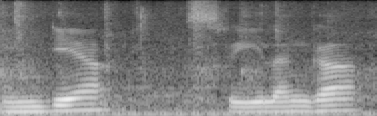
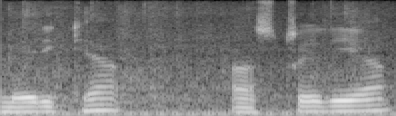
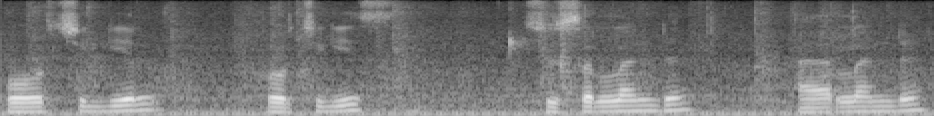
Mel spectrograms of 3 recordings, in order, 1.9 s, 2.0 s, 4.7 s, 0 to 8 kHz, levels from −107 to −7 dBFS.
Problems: constant background noise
